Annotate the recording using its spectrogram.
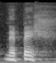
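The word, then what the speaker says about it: נפש: la palabra alma es nepes en el hebreo apúntalo nepes se pronuncia nepe porque la ch en hebreo es nep y la palabra espíritu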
